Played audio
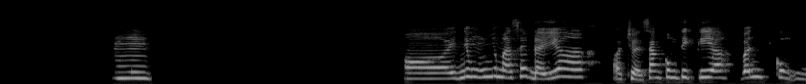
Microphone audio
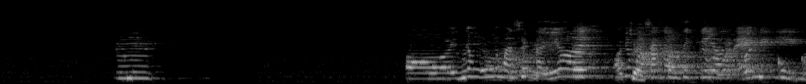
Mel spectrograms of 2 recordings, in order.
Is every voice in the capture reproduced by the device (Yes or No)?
No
